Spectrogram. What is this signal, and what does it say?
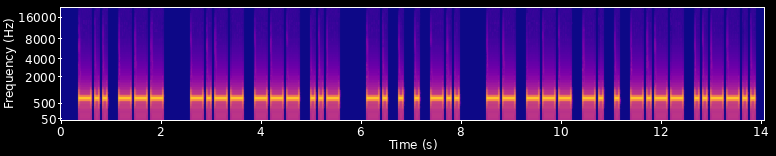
Morse code, heard as a keyed tone, about 16 wpm, 700 Hz. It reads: DO YOU NEED MONEY?
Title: Sentences from Top 1000 Words - Review Part 1 - 15wpm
